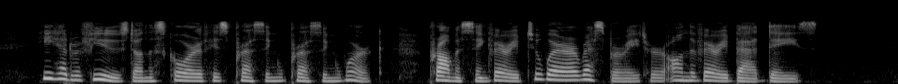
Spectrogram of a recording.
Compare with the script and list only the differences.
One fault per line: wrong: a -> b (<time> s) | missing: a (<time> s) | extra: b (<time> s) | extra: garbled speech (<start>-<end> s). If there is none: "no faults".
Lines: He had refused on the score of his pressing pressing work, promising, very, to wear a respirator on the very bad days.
no faults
